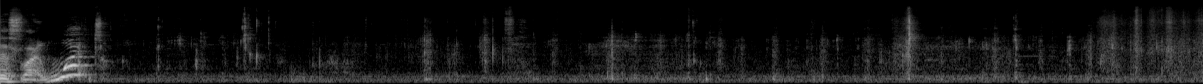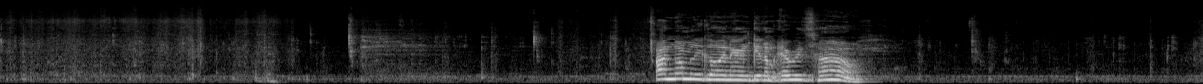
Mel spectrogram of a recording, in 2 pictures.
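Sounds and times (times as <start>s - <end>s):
chewing with wet mouth clicks: 1.2s - 11.0s, 16.4s - 18.4s, 21.1s - 24.0s
crunchy sandwich bites: 3.6s - 18.5s.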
